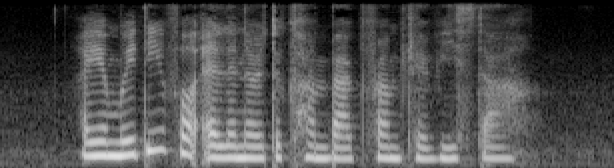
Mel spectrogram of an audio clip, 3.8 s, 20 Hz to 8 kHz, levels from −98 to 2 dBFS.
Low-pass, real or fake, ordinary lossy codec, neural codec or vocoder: 7.2 kHz; fake; AAC, 48 kbps; codec, 16 kHz in and 24 kHz out, 1 kbps, XY-Tokenizer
